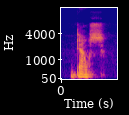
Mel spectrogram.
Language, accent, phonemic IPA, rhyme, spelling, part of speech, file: English, Southern England, /daʊs/, -aʊs, douse, verb / noun, LL-Q1860 (eng)-douse.wav
- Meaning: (verb) 1. To plunge suddenly into water; to duck; to immerse 2. To fall suddenly into water 3. To put out; to extinguish; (noun) A sudden plunging into water; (verb) To strike, beat, or thrash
